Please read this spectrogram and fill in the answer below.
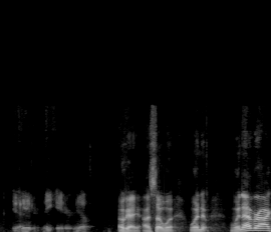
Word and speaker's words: Decatur: How do you say it? I would say Decatur. Yeah, Decatur.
